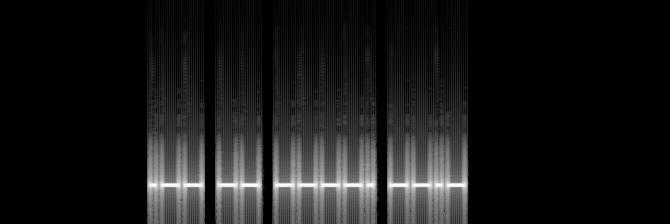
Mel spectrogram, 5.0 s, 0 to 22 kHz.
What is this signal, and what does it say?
Morse code, heard as a keyed tone, about 28 wpm, 700 Hz. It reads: WM9Q
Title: Call Signs Repeated 3x - 28wpm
